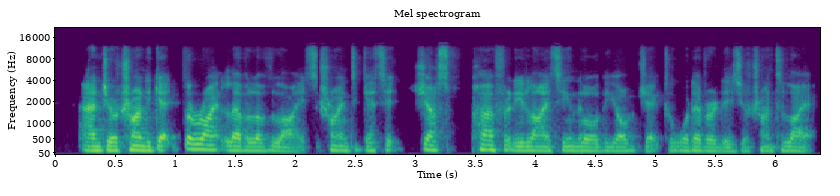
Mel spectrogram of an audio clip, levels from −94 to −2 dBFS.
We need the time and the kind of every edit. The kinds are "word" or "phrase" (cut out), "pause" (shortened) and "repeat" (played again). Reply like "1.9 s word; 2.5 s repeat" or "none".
1.1 s word; 2.2 s phrase; 2.9 s pause; 4.4 s word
